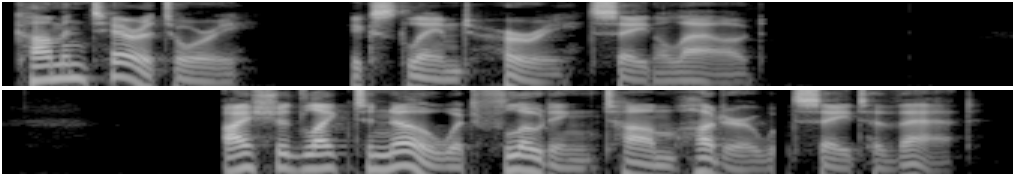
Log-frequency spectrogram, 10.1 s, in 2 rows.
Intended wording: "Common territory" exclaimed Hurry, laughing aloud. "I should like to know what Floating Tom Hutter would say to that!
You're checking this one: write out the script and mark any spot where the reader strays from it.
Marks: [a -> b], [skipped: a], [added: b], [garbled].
"Common territory" exclaimed Hurry, [laughing -> say] aloud. "I should like to know what Floating Tom Hutter would say to that!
